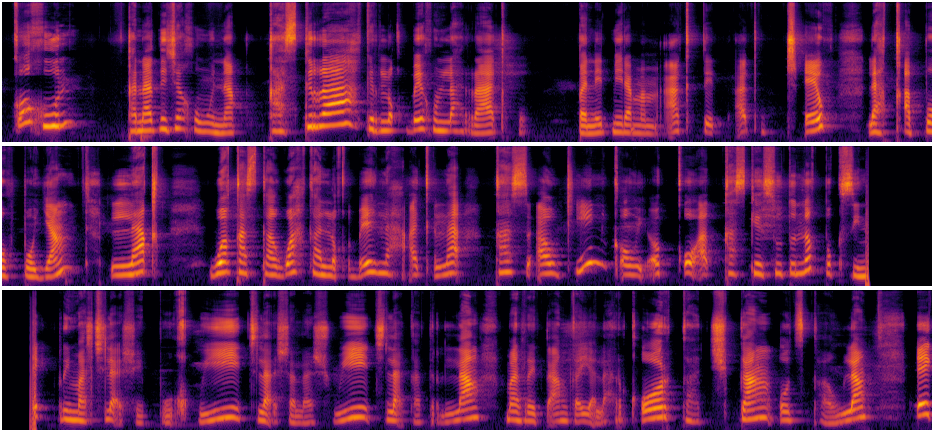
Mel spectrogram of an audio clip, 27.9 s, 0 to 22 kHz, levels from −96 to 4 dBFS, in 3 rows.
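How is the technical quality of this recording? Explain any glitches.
The recording has one clear glitch, between 17.94 and 18.94 s. A pop drops the sound to near silence for about 0.95 s, then a 32 ms burst of 60 Hz buzz and a second pop bring it back. That's a cable pulled and plugged in. The live connector loses contact, and its tip briefly touches alone, picking up mains hum before it fully seats.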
